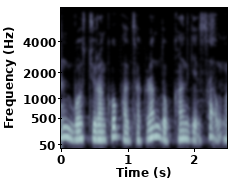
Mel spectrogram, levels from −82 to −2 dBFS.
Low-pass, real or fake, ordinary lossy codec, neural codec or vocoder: 7.2 kHz; real; none; none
